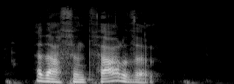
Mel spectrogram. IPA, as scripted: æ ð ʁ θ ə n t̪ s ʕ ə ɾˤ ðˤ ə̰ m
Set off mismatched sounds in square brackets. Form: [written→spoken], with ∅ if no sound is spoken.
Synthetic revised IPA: æ ð ʁ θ ə n t̪ [s→θ] ʕ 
